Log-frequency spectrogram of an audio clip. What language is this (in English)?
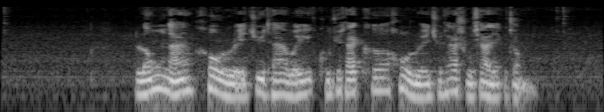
Chinese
